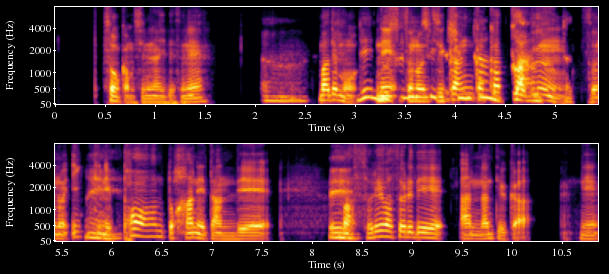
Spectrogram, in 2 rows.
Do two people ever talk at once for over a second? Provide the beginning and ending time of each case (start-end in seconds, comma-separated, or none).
3.0-6.1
